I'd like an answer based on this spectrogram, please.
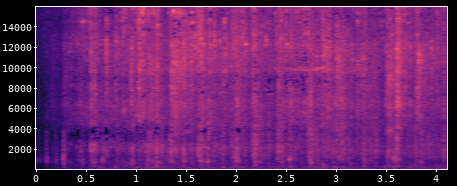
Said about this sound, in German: Ich höre schon Pferde. Nehmen wir die Kutsche.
